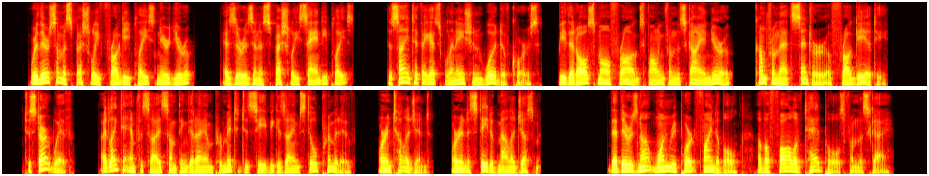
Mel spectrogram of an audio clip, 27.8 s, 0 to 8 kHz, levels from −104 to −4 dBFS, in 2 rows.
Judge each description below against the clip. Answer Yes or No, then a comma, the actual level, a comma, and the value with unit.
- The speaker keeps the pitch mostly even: No, average, 4.3 semitones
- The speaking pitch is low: Yes, low, 110 Hz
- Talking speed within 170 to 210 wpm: Yes, average, 175 wpm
